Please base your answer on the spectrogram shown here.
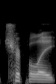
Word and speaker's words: AAA: The first is a AAA game. It's pronounced AAA, literally like that.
